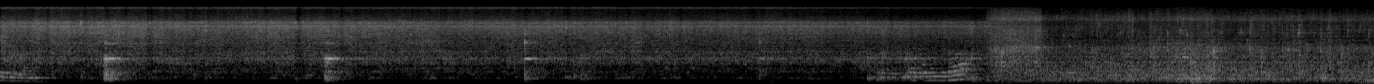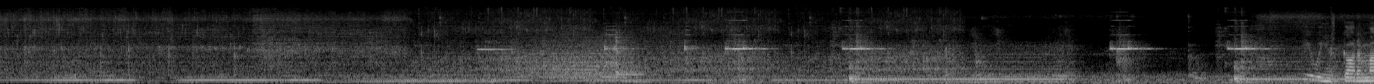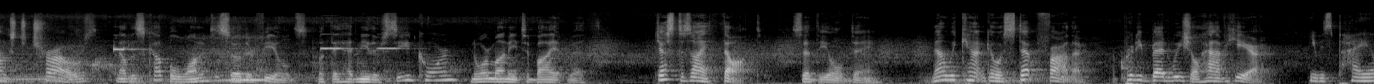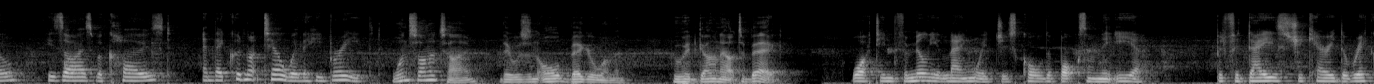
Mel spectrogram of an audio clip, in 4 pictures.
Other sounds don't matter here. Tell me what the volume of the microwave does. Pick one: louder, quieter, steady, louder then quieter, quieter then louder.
louder.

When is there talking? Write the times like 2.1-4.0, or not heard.
26.8-33.4, 34.0-54.9.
